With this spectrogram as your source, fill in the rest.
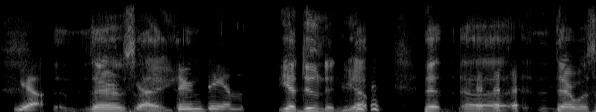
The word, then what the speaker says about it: Dunedin: Well, so on our way up to Dunedin, which is spelled like Dun. Yeah. There's Dunedin.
